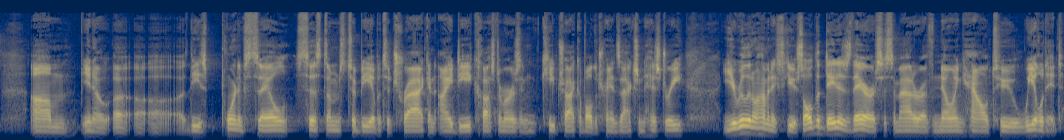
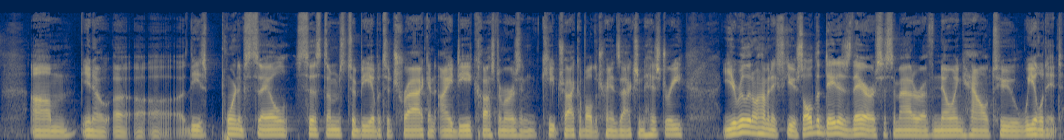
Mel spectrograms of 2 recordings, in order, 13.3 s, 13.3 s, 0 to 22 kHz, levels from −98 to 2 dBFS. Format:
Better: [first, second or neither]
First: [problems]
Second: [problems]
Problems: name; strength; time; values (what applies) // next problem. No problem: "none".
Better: second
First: thin; somewhat; fading below 300 Hz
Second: none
